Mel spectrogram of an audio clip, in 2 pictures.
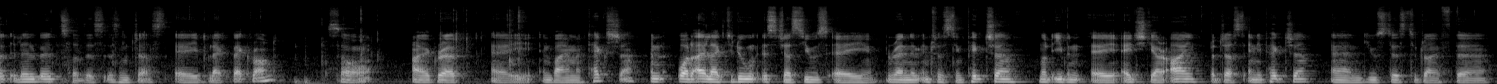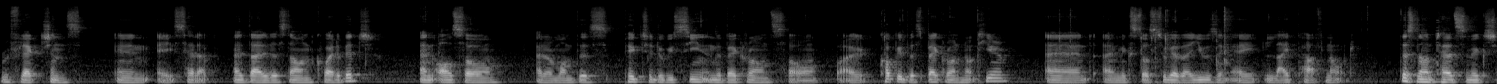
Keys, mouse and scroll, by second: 1.0 click, 1.7 click, 2.4 click, 3.2 click, 6.0 click, 6.6-11.1 drag, 13.3-14.0 drag, 14.5-14.8 middle drag, 15.6-18.9 shift+middle drag, 19.7-21.9 drag, 22.0 click, 23.0 click, 24.3-24.7 drag, 24.8 ctrl+shift+click, 25.3 shift+a, 28.5-29.9 drag.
